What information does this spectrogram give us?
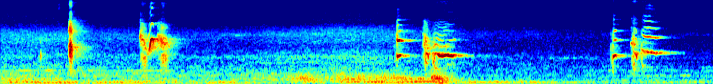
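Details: Cockatiel singing indoors: short whistled and squeaky notes in pairs, including a level sustained whistle and falling slurred notes, separated by quiet pauses, over a low background hum.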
